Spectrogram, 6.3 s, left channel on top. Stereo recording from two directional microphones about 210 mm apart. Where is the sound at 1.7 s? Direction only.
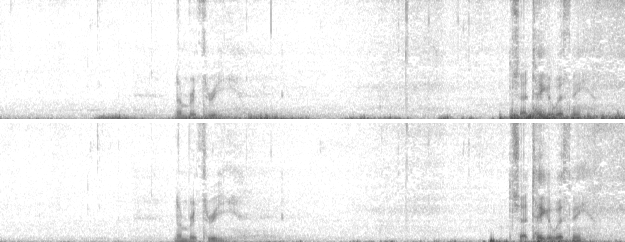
30° right (ahead or behind).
